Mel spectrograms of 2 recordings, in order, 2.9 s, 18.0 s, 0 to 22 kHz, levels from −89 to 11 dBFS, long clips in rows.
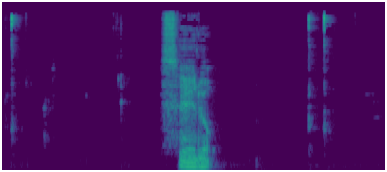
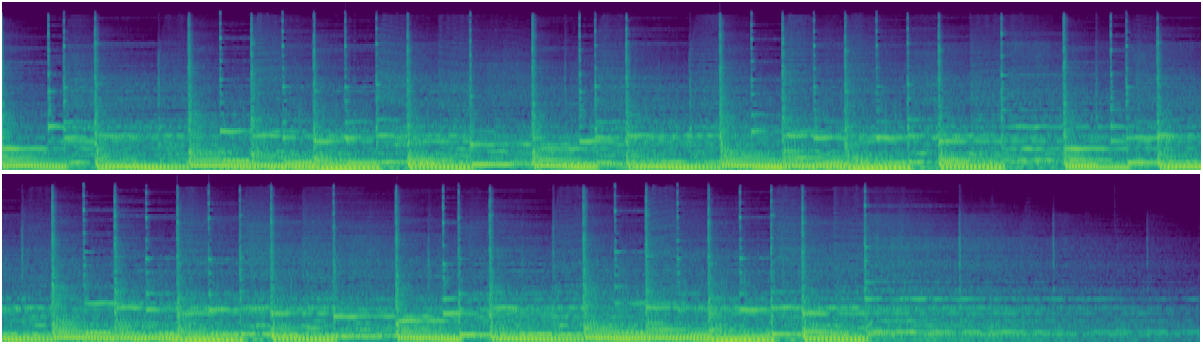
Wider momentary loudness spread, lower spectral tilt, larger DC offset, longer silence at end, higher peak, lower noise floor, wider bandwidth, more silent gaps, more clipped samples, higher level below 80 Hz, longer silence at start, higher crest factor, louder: about the same, 11 LU vs 9 LU; second, -3 dB/octave vs -7.5 dB/octave; neither; first, 0.4 s vs 0.05 s; about the same, -2 dBFS vs 0 dBFS; first, -83 dBFS vs -32 dBFS; about the same, 17 kHz vs 15.5 kHz; neither; neither; second, -70 dBFS vs -18 dBFS; about the same, 0.05 s vs 0 s; first, 30 dB vs 10 dB; second, -29 LUFS vs -11 LUFS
